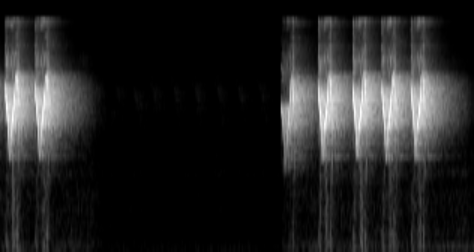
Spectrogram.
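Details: Bar-winged prinia lure song in the semi and kristal styles: two sharp, bright chirped notes, a pause of over a second, then a burst of five quick, evenly spaced high chirps. No other sounds.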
